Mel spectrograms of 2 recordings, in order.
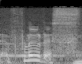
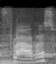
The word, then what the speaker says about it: flautist: He is a renowned Native American flutist, or flautist, whichever way you prefer to pronounce that word.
